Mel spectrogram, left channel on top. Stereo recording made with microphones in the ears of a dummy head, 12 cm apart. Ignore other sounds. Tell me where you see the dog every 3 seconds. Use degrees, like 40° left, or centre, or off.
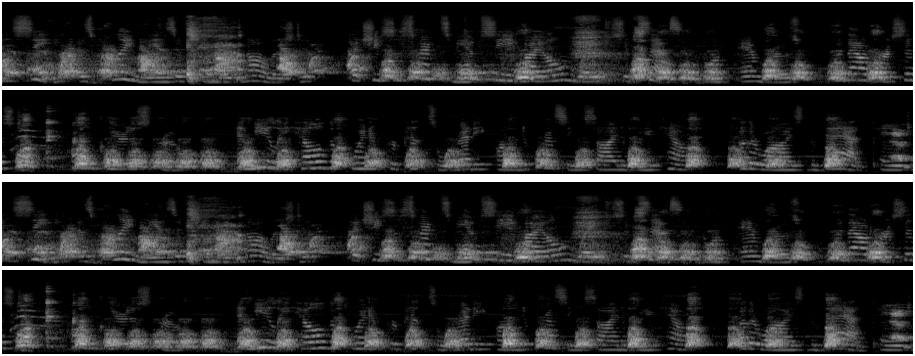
60° left, 60° left, 50° left, 20° left, 30° right, 40° right.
